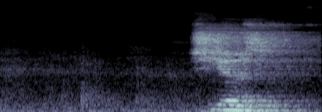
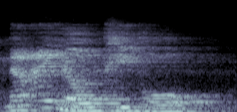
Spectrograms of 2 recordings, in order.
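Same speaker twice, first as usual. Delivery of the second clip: normal talking voice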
